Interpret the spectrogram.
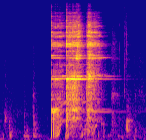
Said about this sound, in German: Und müssen, glaube ich, im Geist dieser Folge abweichend mit einem... mit einer Bierflasche oder Bierglas anstoßen. Ja, also ich würde sagen, wir nehmen mal ein Bierglas hier, ne?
